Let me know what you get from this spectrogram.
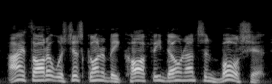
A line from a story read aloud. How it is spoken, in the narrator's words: he screamed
